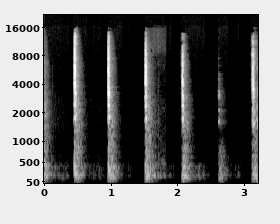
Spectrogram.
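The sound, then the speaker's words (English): Faint, evenly spaced ticking from a handheld detector, a device for locating mechanical creatures, its trigger squeezed during a quick scan: about six sharp clicks at a steady slow pace, with quiet gaps between them and no voices. “You pull it out, you've squeezed the trigger on it, and the little umbrella barely ticks.”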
